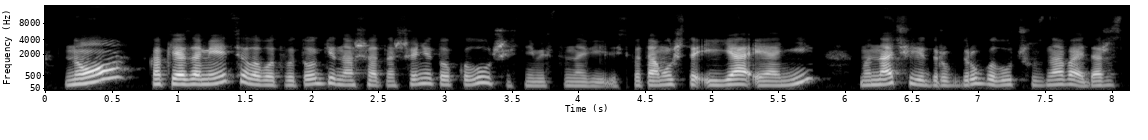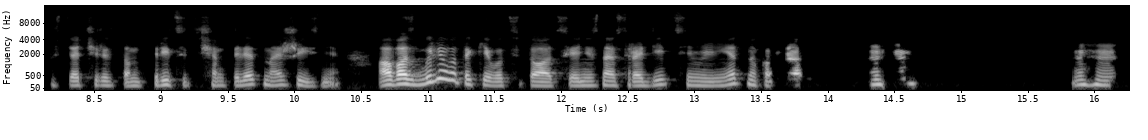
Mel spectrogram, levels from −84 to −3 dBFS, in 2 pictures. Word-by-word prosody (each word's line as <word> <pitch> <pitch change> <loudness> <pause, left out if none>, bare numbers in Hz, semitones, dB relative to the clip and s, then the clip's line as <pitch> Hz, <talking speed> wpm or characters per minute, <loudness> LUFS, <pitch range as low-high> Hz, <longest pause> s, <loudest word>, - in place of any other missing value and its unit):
Но 245 - +8 0.2
как 185 0 0
я 185 -1 +10
заметила 195 +5 +4
вот 160 -1 -3
в 155 - -5
итоге 190 +7 -2
наши 160 -1 -2
отношения 155 +7 -3
тока 165 -2 -5
лучше 210 - -4
с - - -35
ними 135 -1 -10
становились. 130 -2 -11
Потому 150 +3 +1
что - - 0
и - - -4
я 175 +4 +7
и - - 0
они- 170 - -2 0.3
мы 155 - -5
начали 180 +1 +4
друг 150 -2 -8
друга 185 +3 -4
лучше 165 0 -7
узнавать, 170 +4 0
даже 145 +1 -1
спустя 145 -1 -8
через 145 -1 -11
там 135 - -8
30 155 +3 -7
с - - -35
чет-то 145 -1 -10
лет 170 +3 -3
моей 155 -1 -6
жизни. 130 -6 -10 0.3
А 145 - +6
у - - +4
вас 190 -1 +8
были 235 - 0
вот 330 -4 -1
такие 175 -4 -4
вот 135 0 -9
ситуации, 130 -1 -2
я - - -4
не 140 - -7
знаю 145 0 -2
с - - -21
родителями 145 0 -6
или 135 - -9
нет, 190 +7 -4
но 165 - -7
когда 155 - -1 0.5
Мгм. 175 +1 -3 1.4
Мгм. 165 -1 -6
160 Hz, 205 wpm, -24 LUFS, 145-180 Hz, 1.4 s, я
